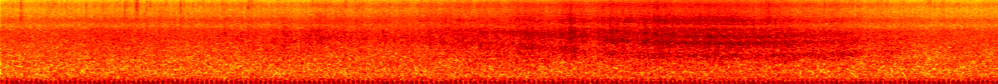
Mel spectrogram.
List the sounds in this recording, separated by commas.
jackhammer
